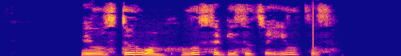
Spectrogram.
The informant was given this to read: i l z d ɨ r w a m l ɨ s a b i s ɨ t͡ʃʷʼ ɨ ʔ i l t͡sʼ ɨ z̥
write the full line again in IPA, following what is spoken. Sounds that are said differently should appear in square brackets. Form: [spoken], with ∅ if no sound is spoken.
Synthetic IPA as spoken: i l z d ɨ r w a m l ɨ s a b i [z] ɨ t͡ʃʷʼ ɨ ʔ i l t͡sʼ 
